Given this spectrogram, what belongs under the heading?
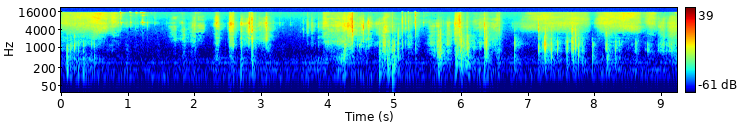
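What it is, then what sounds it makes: Paper magazine pages. A bare hand turns the glossy paper pages of an open travel magazine lying on a wooden table, then rubs and presses them flat with the palm and fingertips. Quiet, bright, crisp swishes and crinkles come with each turn, separated by softer, steady brushing and smoothing that has almost no low end.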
